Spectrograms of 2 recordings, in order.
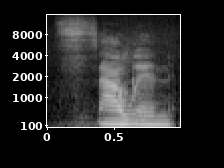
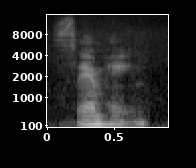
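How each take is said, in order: First: The word is said with its Gaelic pronunciation. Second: The word is read literally, letter by letter. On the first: The speaker calls it right. "it is pronounced Samhain" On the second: The speaker calls it wrong. "and not Samhain, but it does look like Samhain"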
